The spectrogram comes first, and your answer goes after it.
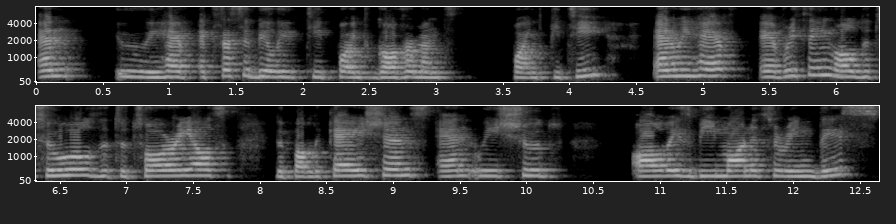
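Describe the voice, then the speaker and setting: A woman with a fairly high voice speaks at a moderate pace in a monotone, flat intonation over a quiet background. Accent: Portuguese. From Portugal. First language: Portuguese. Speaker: science center staff presenter. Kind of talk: online presentation. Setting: video call. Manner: halting, many fillers.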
